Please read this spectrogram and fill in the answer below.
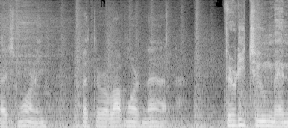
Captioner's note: voiceover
